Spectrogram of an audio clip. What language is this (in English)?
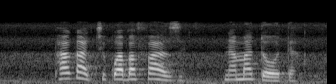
Xhosa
